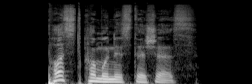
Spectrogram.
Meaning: strong/mixed nominative/accusative neuter singular of postkommunistisch
- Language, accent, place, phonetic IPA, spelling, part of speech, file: German, Germany, Berlin, [ˈpɔstkɔmuˌnɪstɪʃəs], postkommunistisches, adjective, De-postkommunistisches.ogg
